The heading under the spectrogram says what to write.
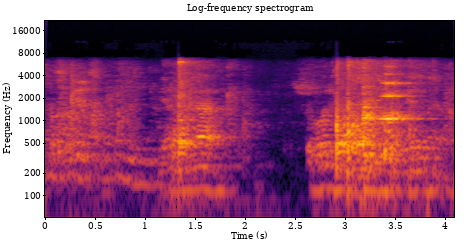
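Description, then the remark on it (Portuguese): A creaking chair is shifted and swapped for another, with scraping, knocking and shuffling in two bursts separated by a brief pause, and faint murmured voices underneath. “vai trocar ali, né? Tá rangendo. Então, no pão nosso, vamos trocar aqui rapidinho.”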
